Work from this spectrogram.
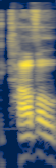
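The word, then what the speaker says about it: taball: it's the nation there whether it should be towel but I'll pronounce it tubble for now and we find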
